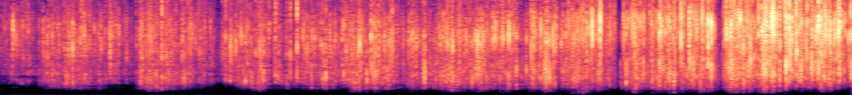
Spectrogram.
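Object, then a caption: Thin metallic foil pouch. A small, thin, flexible silver foil pouch is crinkled and squeezed between the fingertips, the same packet throughout. The result is a dense, continuous, bright crackling and crinkling that grows louder toward the end, over a faint steady low hum.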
